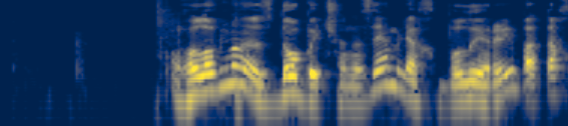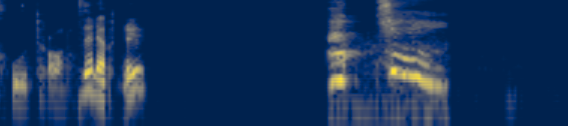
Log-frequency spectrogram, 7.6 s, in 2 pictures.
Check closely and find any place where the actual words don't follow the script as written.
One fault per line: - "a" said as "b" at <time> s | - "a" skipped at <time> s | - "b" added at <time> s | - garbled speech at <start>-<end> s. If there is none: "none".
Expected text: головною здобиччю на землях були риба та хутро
- garbled speech at 4.3-4.8 s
